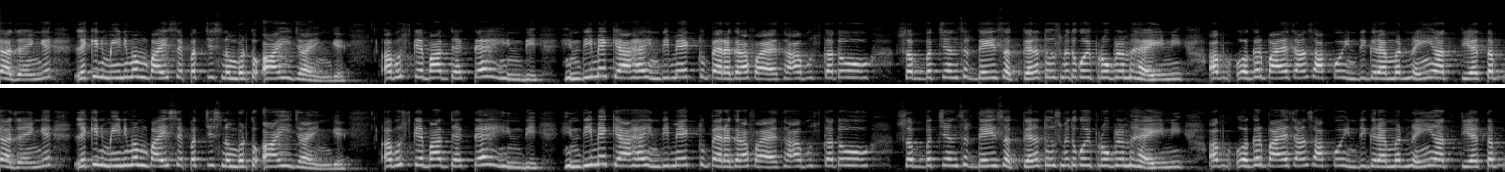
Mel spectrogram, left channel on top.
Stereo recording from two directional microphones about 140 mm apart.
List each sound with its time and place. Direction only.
0.0 s a woman's voice: 40° right (ahead or behind)
12.4 s a woman's voice: 50° right (ahead or behind); by 14.9 s 35° right (ahead or behind)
